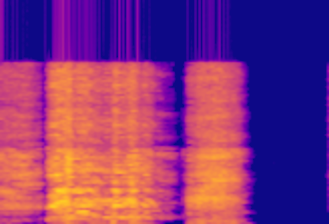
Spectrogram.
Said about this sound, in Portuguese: Realmente, eu só tossi.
